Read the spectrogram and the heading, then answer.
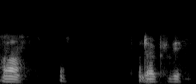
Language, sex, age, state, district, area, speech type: Odia, male, 30-45, Odisha, Nayagarh, rural, conversation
